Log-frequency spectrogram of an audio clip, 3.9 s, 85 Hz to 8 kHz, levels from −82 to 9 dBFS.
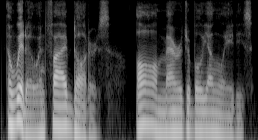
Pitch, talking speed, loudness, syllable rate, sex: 105 Hz, 140 wpm, -20 LUFS, 4.6 syllables/s, male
